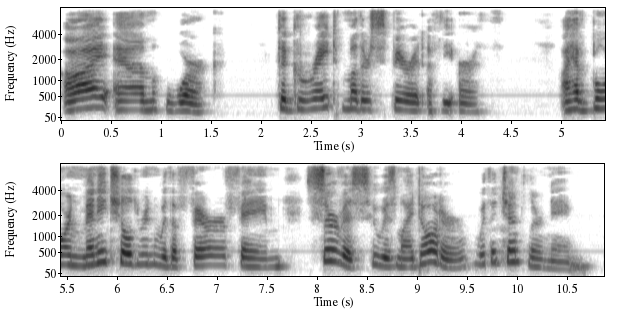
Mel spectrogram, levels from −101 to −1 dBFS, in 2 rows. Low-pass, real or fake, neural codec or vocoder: 7.2 kHz; real; none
